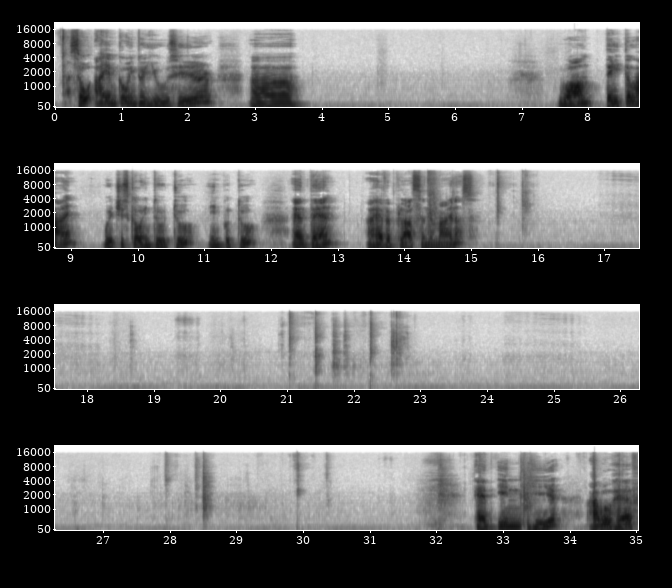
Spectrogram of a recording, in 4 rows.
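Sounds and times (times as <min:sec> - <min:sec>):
faint low hum: 0:00.0 - 0:35.0
pen scratching on paper: 0:16.9 - 0:18.3, 0:23.6 - 0:25.4.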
